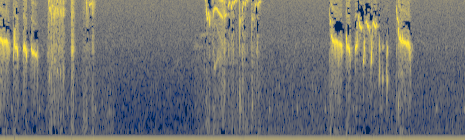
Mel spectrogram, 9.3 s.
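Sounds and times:
bird song of rapid bright twittering phrases with sweeping whistled notes: 0:00.0 - 0:02.0, 0:03.5 - 0:09.3.

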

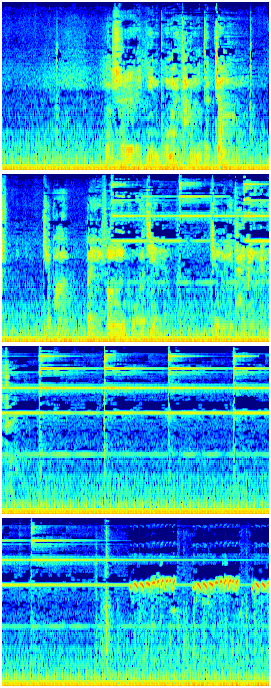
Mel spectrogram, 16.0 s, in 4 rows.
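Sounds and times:
low steady hum: 0:00.0 - 0:16.0
speech: 0:01.5 - 0:03.6, 0:04.6 - 0:08.0
bird-song clock chimes: 0:05.6 - 0:16.0
bird-song clock mechanical chirping trills: 0:05.6 - 0:16.0.

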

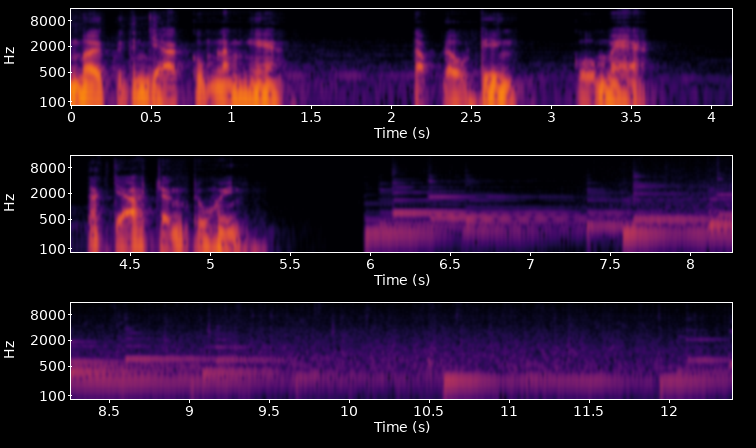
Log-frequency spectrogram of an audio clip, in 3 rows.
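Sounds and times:
speech: 0:00.0 - 0:01.4, 0:02.1 - 0:05.3
steady rain falling: 0:07.3 - 0:12.3.

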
